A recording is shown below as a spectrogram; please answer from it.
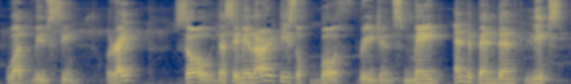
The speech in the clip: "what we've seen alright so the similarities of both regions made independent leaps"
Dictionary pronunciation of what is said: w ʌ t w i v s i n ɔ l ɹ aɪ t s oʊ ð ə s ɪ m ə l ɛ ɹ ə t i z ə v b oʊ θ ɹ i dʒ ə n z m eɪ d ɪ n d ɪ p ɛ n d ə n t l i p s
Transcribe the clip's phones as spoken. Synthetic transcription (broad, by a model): w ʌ t w i v s i n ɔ ɹ aɪ t s oʊ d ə s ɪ m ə l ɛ ɹ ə t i s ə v b oʊ θ ɹ i dʒ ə n s m eɪ d ɪ n d ɪ p ɛ n d ə n t l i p s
